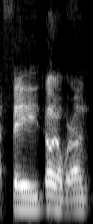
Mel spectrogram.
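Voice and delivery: ordinary delivery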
